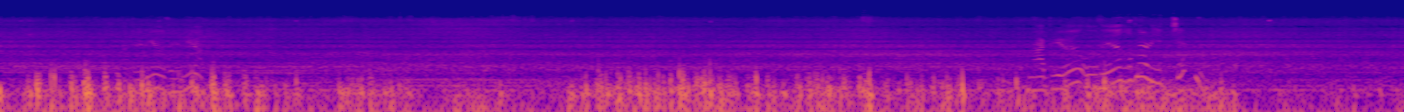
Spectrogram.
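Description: A New Holland combine harvester running steadily as it harvests, heard from a distance, under a gusty low rumble of wind on the microphone. A person's voice comes in briefly near the end.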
